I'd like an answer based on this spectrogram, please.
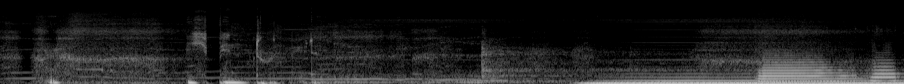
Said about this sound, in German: Neben mir höre ich ihn atmen. Keine entspannte Schlafatmung. Eher die unregelmäßige Grübelatmung, gespickt mit leisen Seufzern. Schnaufsignale, die auf ein schlecht verdautes Gespräch hindeuten.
